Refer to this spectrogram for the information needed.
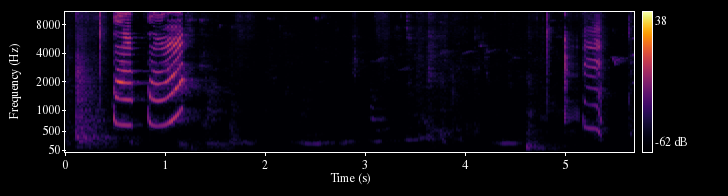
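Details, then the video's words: Talking parrot said to speak "mummy papa", giving two loud, harmonic-rich bursts with sweeping, falling tones early on and another near the end, separated by quiet low murmurs of background voices indoors. "Parrot Speaking Mummy Papa _ Talking Parrot _ Parrot Mummy Mummy Bolne Vala"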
